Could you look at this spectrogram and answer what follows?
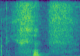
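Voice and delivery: high, breathy burst of laughter at a bad buy; disbelieving laugh. Real, not acted. Coach laughing at the player's bad item choice, disbelieving laugh.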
